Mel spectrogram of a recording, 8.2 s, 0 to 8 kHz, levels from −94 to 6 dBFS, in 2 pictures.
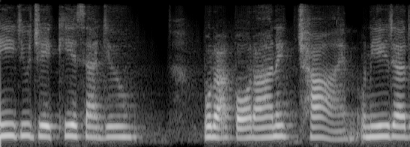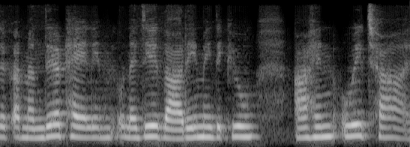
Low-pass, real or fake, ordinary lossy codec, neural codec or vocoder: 7.2 kHz; fake; none; codec, 16 kHz, 0.5 kbps, X-Codec, HuBERT features, trained on LibriSpeech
